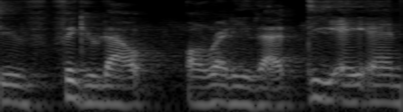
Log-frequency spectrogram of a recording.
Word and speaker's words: dan: I guess you've figured out already that D-A-N is not Dan, as an American would say, but dan.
